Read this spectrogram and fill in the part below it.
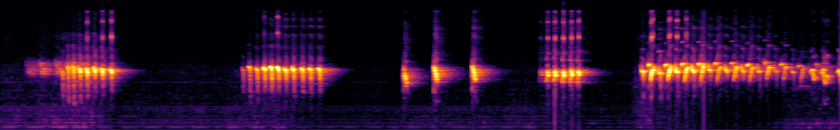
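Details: Sooty-headed bulbul rolling song, used as a lure provoking rivals to respond; rattling trill phrases, a few short separate chips, then a long wavering trill running to the end.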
